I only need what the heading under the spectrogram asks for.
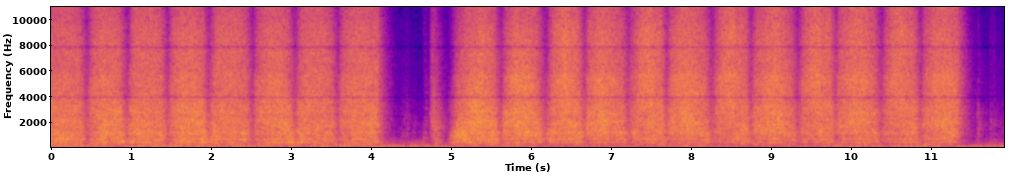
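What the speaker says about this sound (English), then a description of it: "when you're sanding, you have to work your wrist and you have to work the part together" Close, loud hand sanding of body filler on a car panel, rasping in steady crisscross strokes about two per second, with one brief pause before the rhythmic scratching carries on.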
